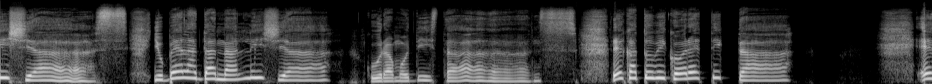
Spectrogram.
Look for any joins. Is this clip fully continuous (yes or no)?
yes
